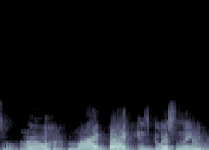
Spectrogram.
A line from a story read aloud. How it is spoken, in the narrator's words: Dagwood, who's beginning to get tired, groans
